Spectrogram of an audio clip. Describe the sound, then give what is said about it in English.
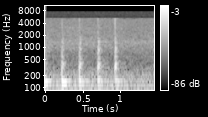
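Four evenly spaced knocks on a door, dull and solid, rapping in a quick steady rhythm with no voices, fairly quiet. “But a day comes, unless the rapture comes first, death will come knocking at the door.”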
